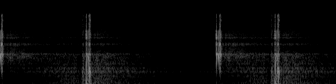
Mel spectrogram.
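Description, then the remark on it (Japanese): A clock ticks quietly and alone, four crisp clicks arriving in two loose pairs, each leaving a brief metallic ring before the next. “時計の音が一つするたびに、あなたの身長は1センチずつ縮んでいく。”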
